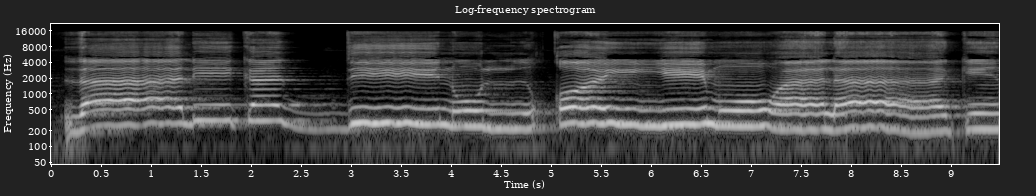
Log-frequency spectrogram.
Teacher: Nama hukum tajwidnya gun ghunah musyaddadah. Cara membacanya didengungkan, ditahan suaranya dua ketukan atau dua harakat.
